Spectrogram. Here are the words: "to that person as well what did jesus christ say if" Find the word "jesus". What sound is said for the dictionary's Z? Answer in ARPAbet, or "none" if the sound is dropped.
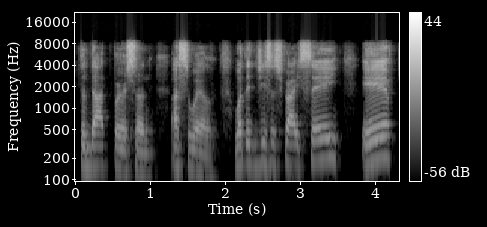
S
